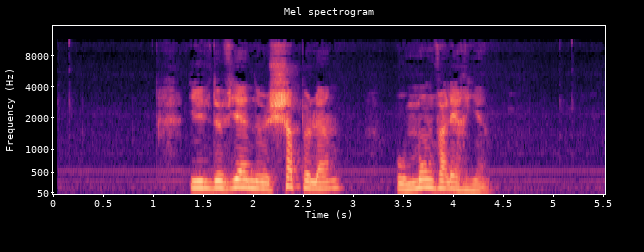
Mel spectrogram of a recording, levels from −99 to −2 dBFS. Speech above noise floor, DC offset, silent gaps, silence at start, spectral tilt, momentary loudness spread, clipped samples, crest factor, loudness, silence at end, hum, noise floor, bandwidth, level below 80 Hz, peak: 40 dB; under 0.1%; none; 1.05 s; -6 dB/octave; 16 LU; under 0.1%; 18 dB; -19 LUFS; 1.2 s; none; -58 dBFS; 11.5 kHz; -54 dBFS; -4 dBFS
